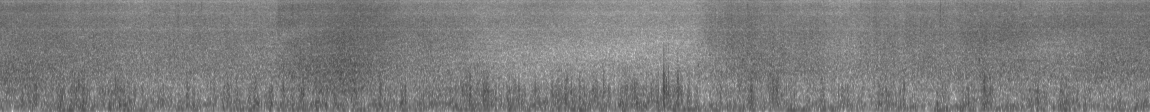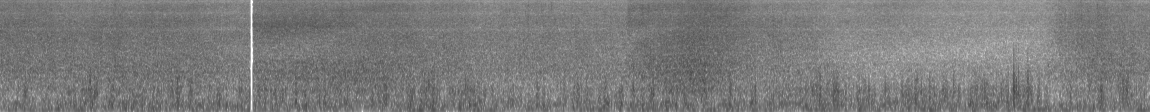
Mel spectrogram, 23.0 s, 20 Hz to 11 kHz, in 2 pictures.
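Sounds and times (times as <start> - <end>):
sea waves washing in: 0.0 - 23.0
wind buffeting microphone: 0.0 - 23.0.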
